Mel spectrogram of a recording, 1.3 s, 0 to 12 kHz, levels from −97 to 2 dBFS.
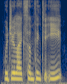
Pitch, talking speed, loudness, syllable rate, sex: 230 Hz, 270 wpm, -16 LUFS, 7.1 syllables/s, female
